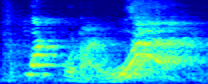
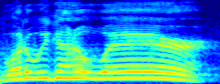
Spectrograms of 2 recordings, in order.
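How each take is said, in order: First: It is said in a Grinch impression. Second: It is said in a normal voice.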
